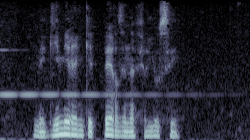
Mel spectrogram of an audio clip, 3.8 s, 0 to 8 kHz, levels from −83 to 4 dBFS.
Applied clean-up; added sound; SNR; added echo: none; Dishes, pots, and pans / Chink, clink; 18 dB; none.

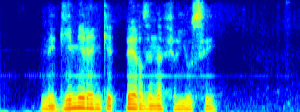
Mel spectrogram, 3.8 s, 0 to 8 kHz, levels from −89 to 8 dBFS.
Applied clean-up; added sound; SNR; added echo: neural separator model SepFormer DNS4.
